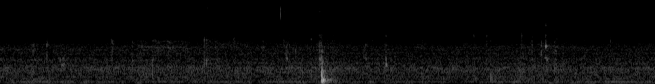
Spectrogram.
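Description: Faint sipping and mouth sounds of someone tasting soda from a glass, with one sharp knock about three seconds in as the glass is set down on a plastic lid, and a few lighter ticks around it.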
